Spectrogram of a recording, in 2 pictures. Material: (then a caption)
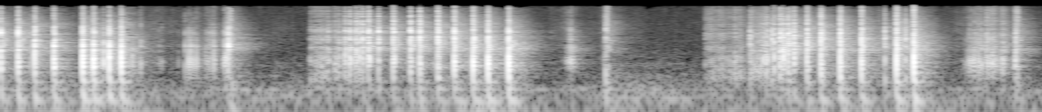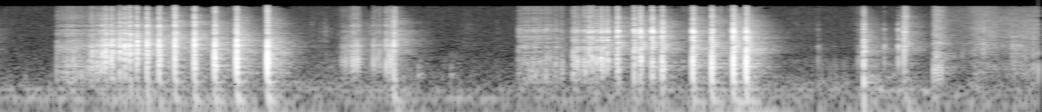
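Floral foam. Fingertips and nails scratch the top surface of a solid green floral foam block with carved letters, held in hand. The result is a dry, bright, crackly scratching made of rapid little clicks, coming in repeated short bursts separated by brief quiet gaps.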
